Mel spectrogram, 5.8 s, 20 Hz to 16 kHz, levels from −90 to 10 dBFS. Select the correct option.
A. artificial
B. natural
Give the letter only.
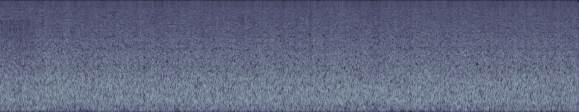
B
